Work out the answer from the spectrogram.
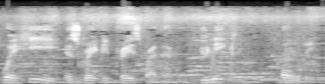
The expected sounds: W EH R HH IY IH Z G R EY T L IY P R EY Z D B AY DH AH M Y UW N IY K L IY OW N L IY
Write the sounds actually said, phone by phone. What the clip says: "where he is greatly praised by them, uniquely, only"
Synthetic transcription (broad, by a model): W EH R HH IY IH Z G R EY T L IY P R EY Z D B AY DH AH M Y UW N IY K L IY OW N L IY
